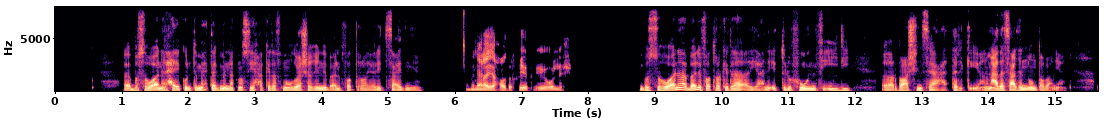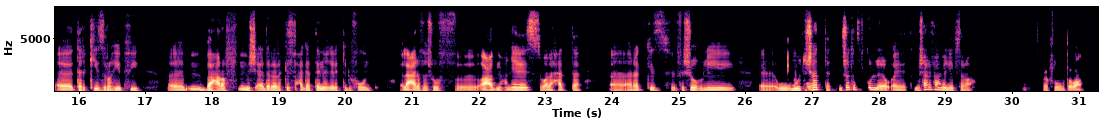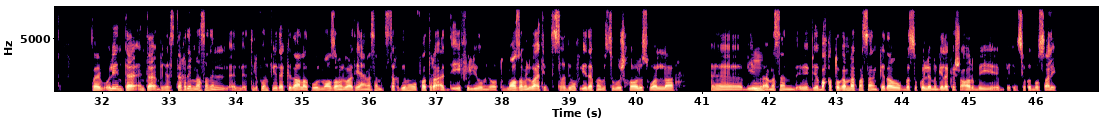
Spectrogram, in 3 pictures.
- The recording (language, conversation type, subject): Arabic, advice, ازاي أقدر أركز لما إشعارات الموبايل بتشتتني؟
- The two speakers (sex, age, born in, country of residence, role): male, 30-34, Egypt, Portugal, user; male, 35-39, Egypt, Egypt, advisor
- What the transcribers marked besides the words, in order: tapping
